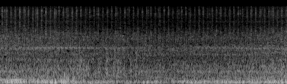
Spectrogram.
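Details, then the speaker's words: 2012 Toyota Kijang Innova G Luxury, 1TR petrol four-cylinder at idle: nearly inaudible, very smooth soft steady hum like a sewing machine, no ticking or knocking, dry engine with no seepage; healthy normal idle. "kode mesinnya 1tr suaranya nyaris tak terdengar ini masih alus banget teman-teman kayak suara Cuman suara mesin-mesin jahit ya"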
